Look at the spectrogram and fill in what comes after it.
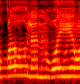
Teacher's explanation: لام پر دو زبر کی تنوین، تنوین کے بعد حروف حلقی میں سے غین ہے تو یہاں پر اظہار کا قاعدہ ہوگا، یعنی تنوین میں ہم غنہ نہیں کریں گے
